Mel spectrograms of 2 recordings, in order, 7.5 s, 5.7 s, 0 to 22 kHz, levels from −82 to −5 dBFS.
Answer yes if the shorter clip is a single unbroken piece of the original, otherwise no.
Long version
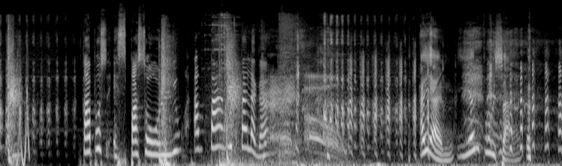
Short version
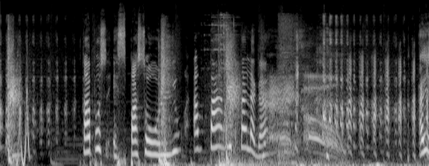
yes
